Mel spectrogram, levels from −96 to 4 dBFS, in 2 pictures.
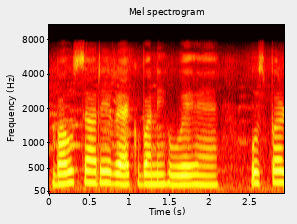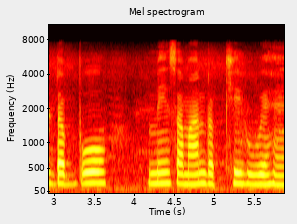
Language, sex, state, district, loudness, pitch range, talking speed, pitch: Hindi, female, Uttar Pradesh, Lalitpur, -17 LUFS, 190-215 Hz, 140 wpm, 200 Hz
